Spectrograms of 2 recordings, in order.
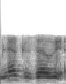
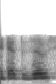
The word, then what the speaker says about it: Laghzaoui: Madame Lagzaoui Asnaï. Lagzaoui, c'est L-A-G-H-Z-A-O-U-I. Lagzaoui Asnaï, c'est H-A-S-N-A-E. Et mon mari, Lagzaoui Abdenbi. Lagzaoui, comme ça se prononce.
